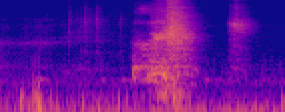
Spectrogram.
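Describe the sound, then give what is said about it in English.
A single sneeze bursts out sharp and breathy against a very quiet background, followed by a softer trailing breath. “damn, I just had a sneeze.”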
